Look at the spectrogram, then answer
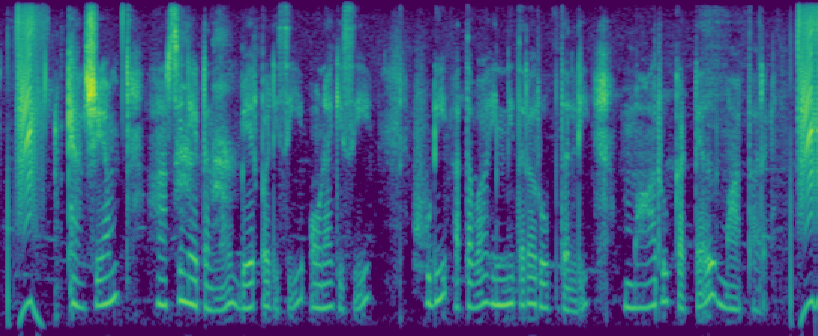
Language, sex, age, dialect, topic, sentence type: Kannada, female, 18-24, Mysore Kannada, agriculture, statement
